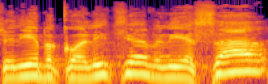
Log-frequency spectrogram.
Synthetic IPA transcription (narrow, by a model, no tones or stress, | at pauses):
ʃenijebakoalit͡sijavenijesaʁ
